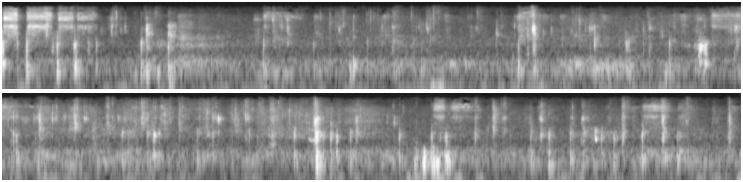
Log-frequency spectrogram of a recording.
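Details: Indoors, the male Maltese Jamong works through a whole sweet potato in one go, producing continuous moist smacking and crunchy bites, dense and rhythmic throughout, with faint room background.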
